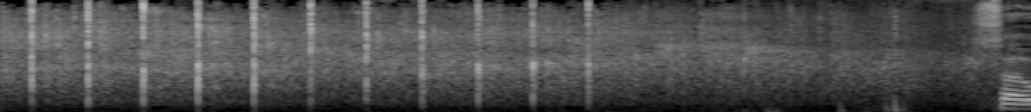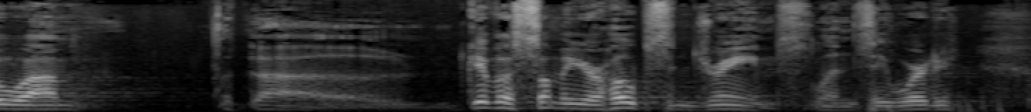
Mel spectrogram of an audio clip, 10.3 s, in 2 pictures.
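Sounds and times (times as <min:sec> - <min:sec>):
audience applause: 0:00.0 - 0:05.2
speech: 0:05.0 - 0:05.6, 0:06.2 - 0:10.3.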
